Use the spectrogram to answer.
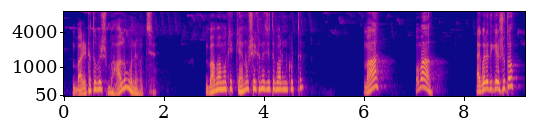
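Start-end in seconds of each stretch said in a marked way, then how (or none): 6.0-9.0 loud shouting. Calling to the mother from another room, shouting for mother. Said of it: "এত চিল্লাচ্ছিস কেন?".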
